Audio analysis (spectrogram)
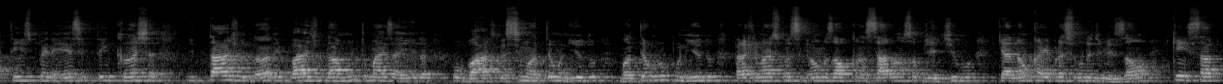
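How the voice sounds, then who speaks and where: A man with a Brazilian accent hosting a fan channel, giving a casual sports news roundup as an eager fan who calls the club "ours.". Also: fairly high pitch. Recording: roomy echo.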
